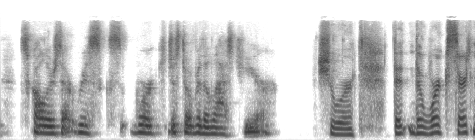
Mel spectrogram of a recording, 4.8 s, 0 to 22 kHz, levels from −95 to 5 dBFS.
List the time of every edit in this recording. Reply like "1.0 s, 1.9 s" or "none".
1.7 s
